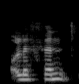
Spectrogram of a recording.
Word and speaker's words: Oliphant: My second one would probably be, I've just finished Eleanor Oliphant is Completely Fine. I think I've said that correctly.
